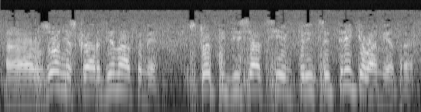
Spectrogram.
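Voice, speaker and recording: Ground controller, male, high voice, terse and clipped, heard over a tinny radio link with faint hiss. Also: very animated, fairly quick. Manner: terse, clipped call-and-readback phrasing. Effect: over a two-way radio. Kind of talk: radio traffic procedure.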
